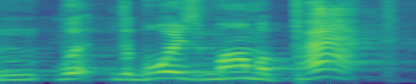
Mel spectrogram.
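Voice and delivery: ordinary talk, nothing marked

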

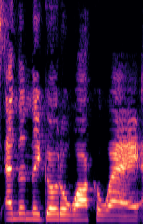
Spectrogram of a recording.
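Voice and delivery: ordinary talk

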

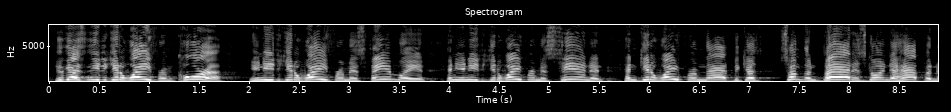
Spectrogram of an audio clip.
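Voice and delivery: loud, urgent call to get away; urgent warning. Retold or imitated. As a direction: warn the crowd to flee, raising the voice. Moses warning people to flee.

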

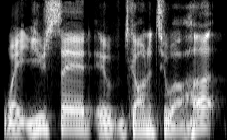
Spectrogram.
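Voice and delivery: ordinary talk

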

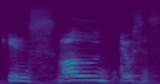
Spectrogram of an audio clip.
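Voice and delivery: drawn-out and deliberate; slow and deliberate. Acted. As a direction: stretch every word. Slow emphatic aside.

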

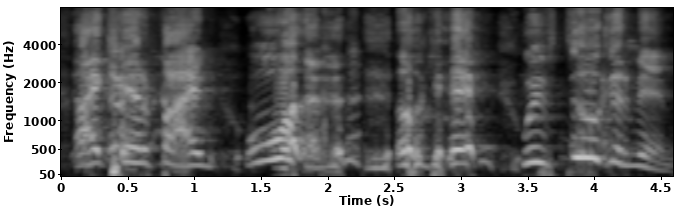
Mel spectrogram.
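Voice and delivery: loud, high, drawn-out protest; exasperated shout. Real, not acted. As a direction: stretch each word in loud, half-laughing exasperation. Exasperated argument, laughing.

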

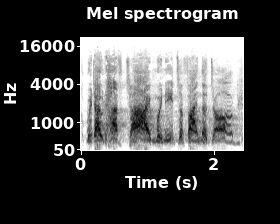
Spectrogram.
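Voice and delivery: panicked yelling. Retold or imitated. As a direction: shout down a wailing child. Panicked mother answers crying daughter.

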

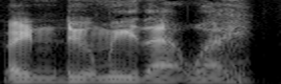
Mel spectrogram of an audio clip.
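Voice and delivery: put-on S0 reading the frightened abductee's transcript in a Southern accent; dramatic Southern accent. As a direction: act out the terrified witness in a thick Southern accent. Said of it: "this dramatic monologue there in a Southern accent".

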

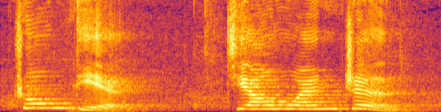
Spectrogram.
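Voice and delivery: usual speaking voice

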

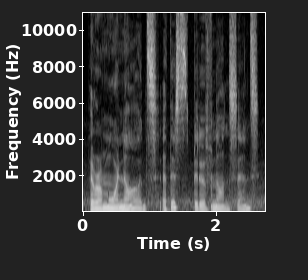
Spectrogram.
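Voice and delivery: ordinary delivery, nothing marked

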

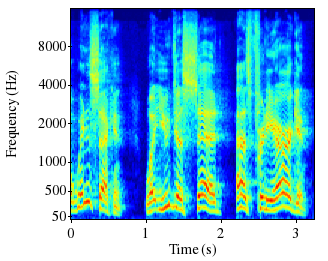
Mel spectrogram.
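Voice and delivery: mock affronted challenge; incredulous objection. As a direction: push back like a doubting listener. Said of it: "you'd go".

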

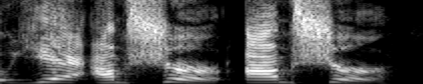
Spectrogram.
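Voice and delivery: loud sarcastic brush-off. Retold or imitated. Patient brushing off the phlebotomist, sarcastic. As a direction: throw it back, sarcastic.

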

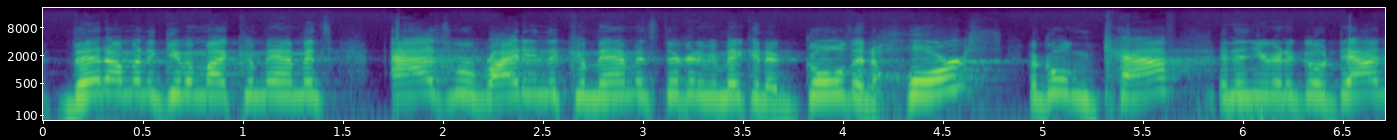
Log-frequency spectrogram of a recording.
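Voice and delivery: loud, high, driving preacher voice; full-force preaching. Acted. Preacher proclaiming God's gift to the congregation, loud and high. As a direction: hammer the grace message home.

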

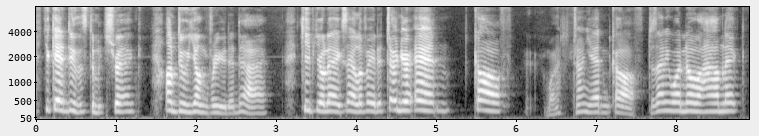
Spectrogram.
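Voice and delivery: high, frantic talking donkey; panicked Donkey. Acted. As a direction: babble in a fast panic. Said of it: "most genuine donkey impression".

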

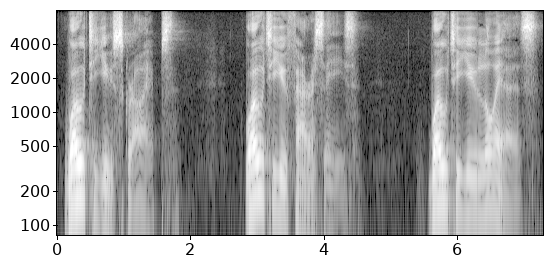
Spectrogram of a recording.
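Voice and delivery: loud, slow, thundering proclamation of woe; Jesus pronouncing woe on the cities, at full preaching force; preached woe. Acted. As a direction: call down woe like a prophet from the pulpit. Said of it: "He says".

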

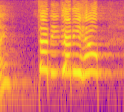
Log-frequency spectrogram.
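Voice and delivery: put-on high, loud, panicked child's cry; child crying for help. Daughter clinging to a tree branch calls her dad, panicked high cry. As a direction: scream for daddy as if slipping from a branch. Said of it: "I hear this cry".

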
